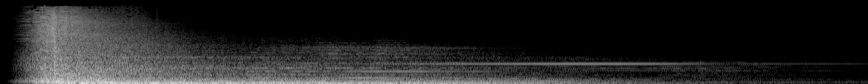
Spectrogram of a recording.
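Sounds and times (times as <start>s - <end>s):
whoosh: 0.2s - 6.9s
evil slams: 0.3s - 7.2s.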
